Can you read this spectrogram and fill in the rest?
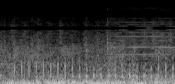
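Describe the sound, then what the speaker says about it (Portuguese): Rescue helicopter flying near an erupting volcano on Montserrat, a loud close rotor thump with rapid even beating over a heavy engine drone, steady throughout. "À 1h10 da tarde, um corajoso resgate de helicóptero tem início"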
